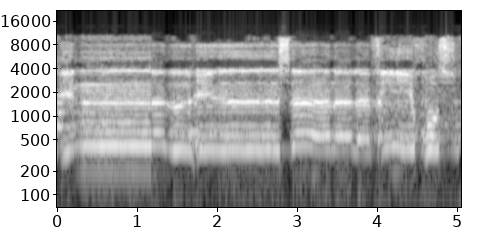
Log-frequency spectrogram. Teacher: نون ساکن کی آواز کو ناک میں چھپا کر غنہ کے ساتھ پڑھیں گے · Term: اخفا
